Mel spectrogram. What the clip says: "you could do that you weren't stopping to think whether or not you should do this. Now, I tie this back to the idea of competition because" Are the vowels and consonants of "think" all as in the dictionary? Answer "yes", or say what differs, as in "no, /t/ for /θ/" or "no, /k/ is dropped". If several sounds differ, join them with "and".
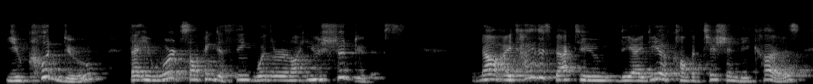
yes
